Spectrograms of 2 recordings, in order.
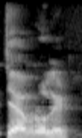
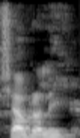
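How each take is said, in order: First: It starts with 'ch' and ends in 't'. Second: It starts with 'sh' and has no final 't'. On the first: The car sounds ordinary and unimpressive. The speaker calls it wrong. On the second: The car sounds classy and impressive. The speaker calls it right.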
